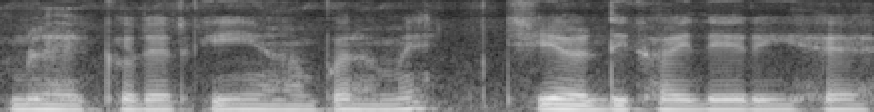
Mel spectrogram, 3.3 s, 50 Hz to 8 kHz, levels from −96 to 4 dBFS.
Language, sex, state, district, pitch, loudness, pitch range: Hindi, male, Himachal Pradesh, Shimla, 130 Hz, -16 LUFS, 125-130 Hz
